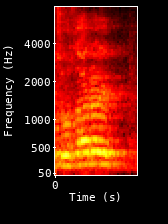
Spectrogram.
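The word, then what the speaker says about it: Joshua: 우리는 인도에서 우리 조슈아를 낳았기 때문에 우리는 평생 외국에서 살겠다.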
